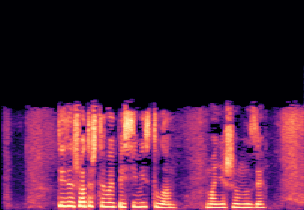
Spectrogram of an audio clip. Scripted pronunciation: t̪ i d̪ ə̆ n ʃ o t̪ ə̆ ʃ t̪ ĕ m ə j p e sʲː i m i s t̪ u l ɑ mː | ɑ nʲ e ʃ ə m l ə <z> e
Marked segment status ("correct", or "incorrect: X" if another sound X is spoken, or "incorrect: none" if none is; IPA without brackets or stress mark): correct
